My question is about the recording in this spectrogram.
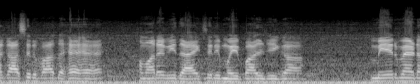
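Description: A man speaking into a microphone, with a short pause about a second in, over a steady low hum.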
